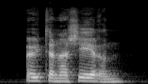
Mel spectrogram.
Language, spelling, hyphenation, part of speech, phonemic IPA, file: Dutch, euthanaseren, eu‧tha‧na‧se‧ren, verb, /ˌœy̯.taː.naːˈzeː.rə(n)/, Nl-euthanaseren.ogg
- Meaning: to euthanise, to administer euthanasia to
